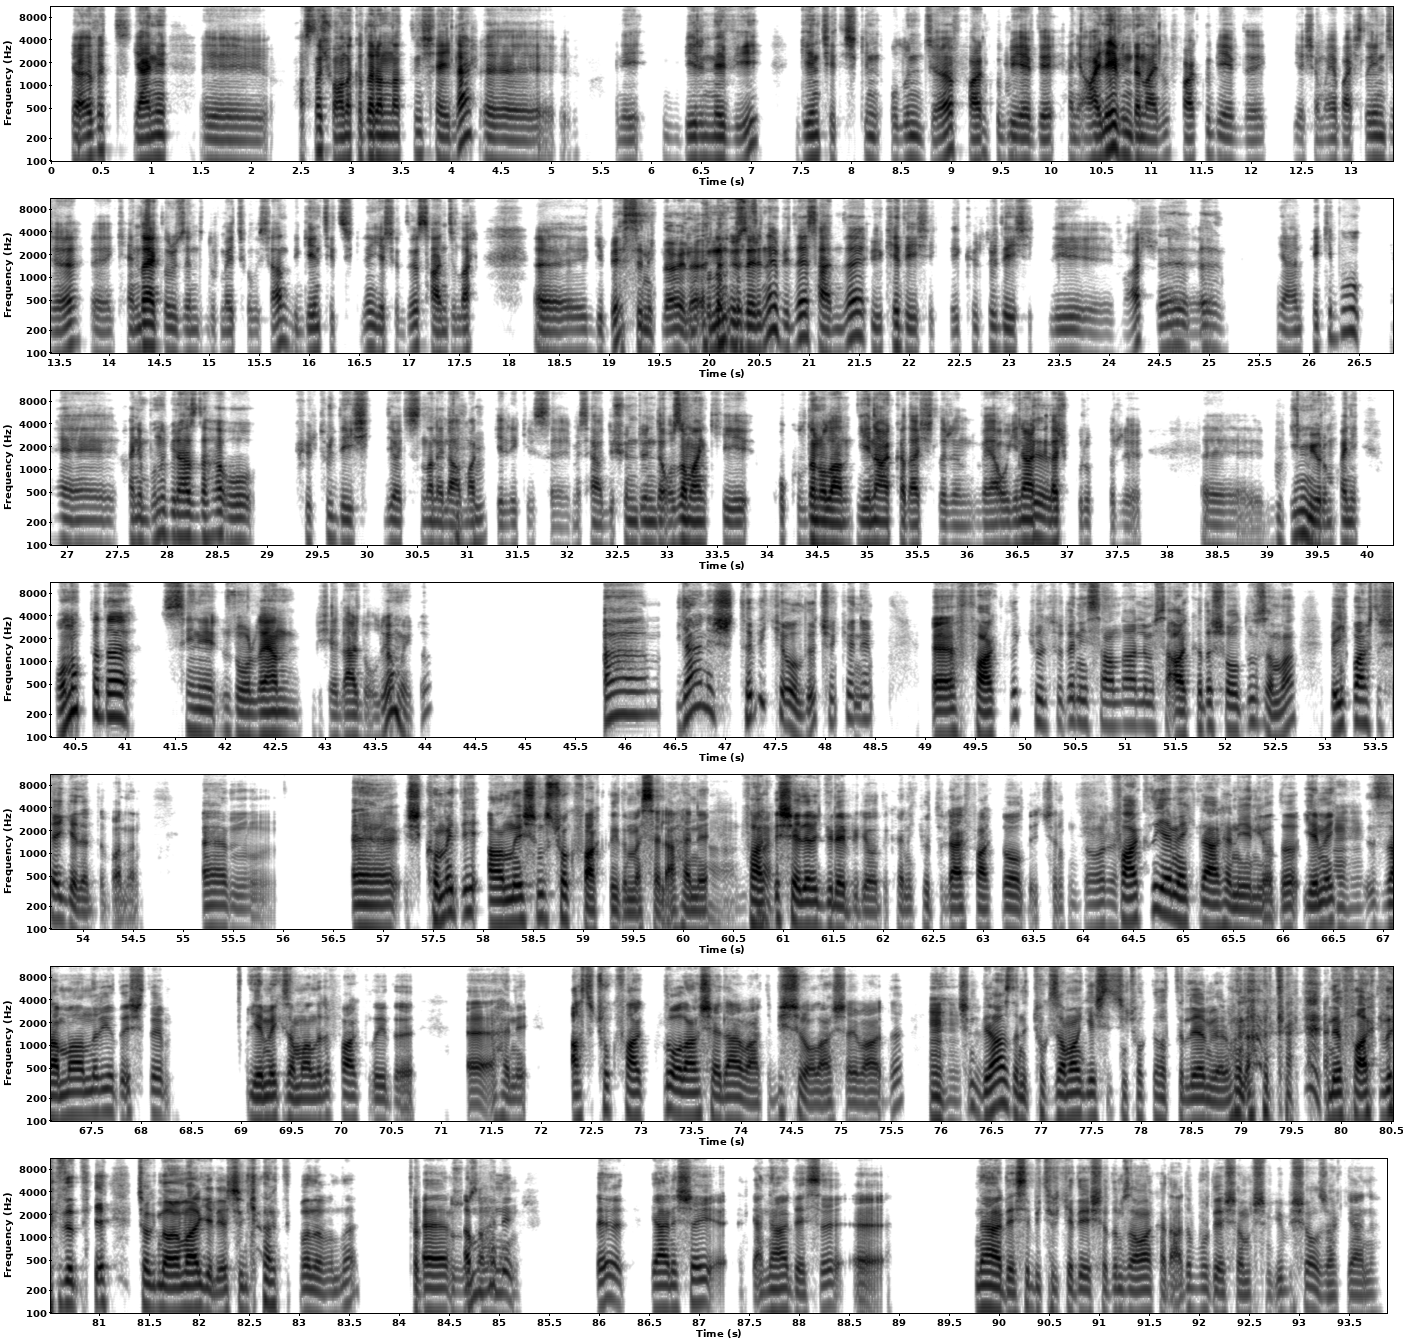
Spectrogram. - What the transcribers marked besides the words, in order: laughing while speaking: "evet"; tsk; tapping; laughing while speaking: "hani, artık ne farklıydı diye"; chuckle; laughing while speaking: "çünkü artık bana"
- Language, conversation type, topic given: Turkish, podcast, Hayatında seni en çok değiştiren deneyim neydi?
